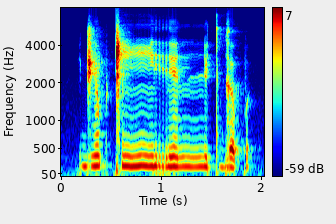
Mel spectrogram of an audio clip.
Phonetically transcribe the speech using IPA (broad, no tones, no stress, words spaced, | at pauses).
d͡ʒə̃p ǁĩː rʲɛ̃nːytʲ ɡəp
